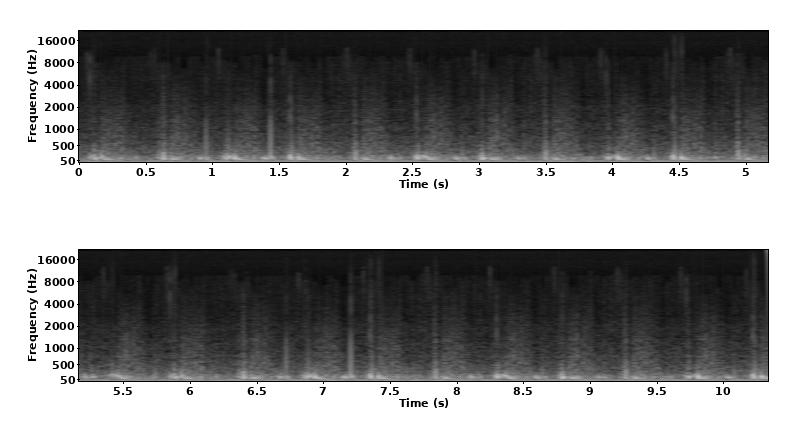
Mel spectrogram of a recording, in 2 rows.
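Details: Womb-sound sleep aid for babies: muffled rapid rhythmic thumps, about 125 a minute, over steady hushing flow-like white noise, a womb-style heartbeat sound.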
